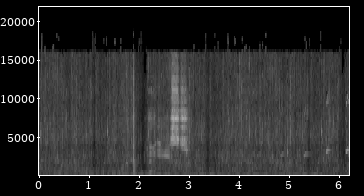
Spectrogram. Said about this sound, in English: And you're going to hear this stupid water. God only knows why there's water in here. But there is, so go north.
